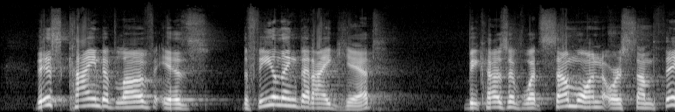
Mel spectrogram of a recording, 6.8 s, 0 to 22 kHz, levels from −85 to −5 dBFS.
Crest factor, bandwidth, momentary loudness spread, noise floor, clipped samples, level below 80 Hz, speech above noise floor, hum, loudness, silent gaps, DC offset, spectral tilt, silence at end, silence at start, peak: 18 dB; 16 kHz; 7 LU; -60 dBFS; under 0.1%; -76 dBFS; 43 dB; none; -17 LUFS; none; under 0.1%; -4.5 dB/octave; 0 s; 0.35 s; 0 dBFS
